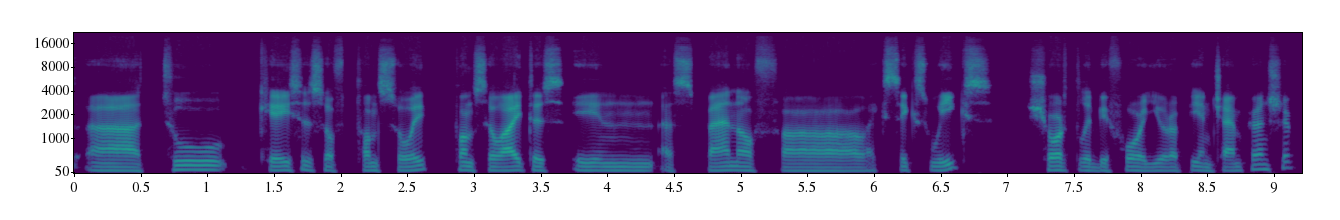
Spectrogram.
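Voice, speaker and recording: A man from Latvia speaking reflectively as an interview guest, halting now and then as he searches for words. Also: lowish voice, clean tone, no room sound, clean studio sound. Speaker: podcast guest, endurance athlete and heart rate expert.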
